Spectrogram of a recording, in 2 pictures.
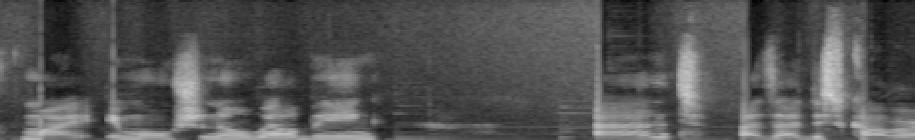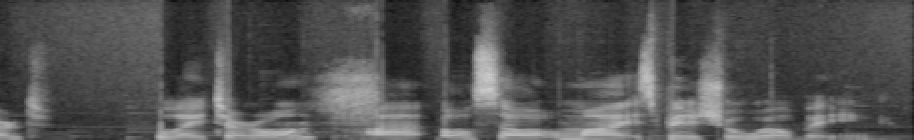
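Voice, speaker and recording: A middle-aged woman with a Latvian accent, a yoga expert answering interview questions in a thoughtful way, pausing often with fillers. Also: on the low side, poor audio. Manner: thoughtful, with frequent pauses and "uh" fillers.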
